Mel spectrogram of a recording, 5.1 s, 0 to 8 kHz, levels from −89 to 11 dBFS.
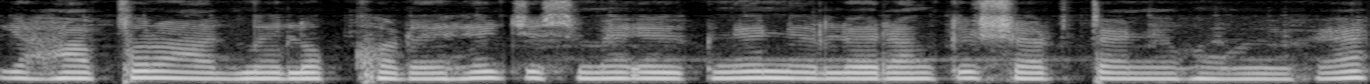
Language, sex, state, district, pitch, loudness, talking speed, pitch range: Hindi, female, Maharashtra, Mumbai Suburban, 215 Hz, -13 LUFS, 185 wpm, 205-220 Hz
